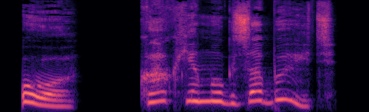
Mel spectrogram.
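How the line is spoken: Booming king exclaiming. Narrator (Russian): воскликнул громогласного короля

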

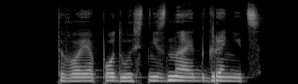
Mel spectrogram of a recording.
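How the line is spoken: Through gritted teeth. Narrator (Russian): процедил змей

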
